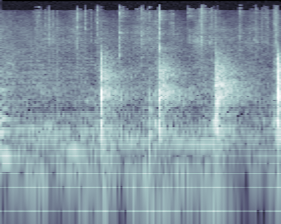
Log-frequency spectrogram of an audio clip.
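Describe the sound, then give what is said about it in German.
Four sharp knife chops from a large kitchen knife cutting food on a board, evenly spaced and crisp against a low background hum. “ich schneide daheim normalerweise nicht mit so großen Messern. Das ist total gewöhnungsbedürftig.”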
